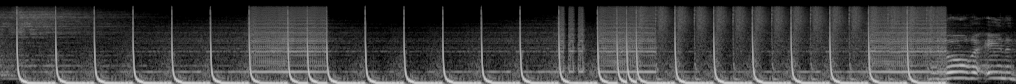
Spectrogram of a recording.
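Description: Instrumental drop of an electronic dance track played from a DJ controller: a steady kick drum on every beat over deep bass and a held synth tone, starting suddenly right after the vocal. It breaks off about half a second before the end as the singing comes back in.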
